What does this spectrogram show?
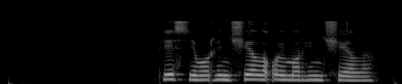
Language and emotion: Russian, neutral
